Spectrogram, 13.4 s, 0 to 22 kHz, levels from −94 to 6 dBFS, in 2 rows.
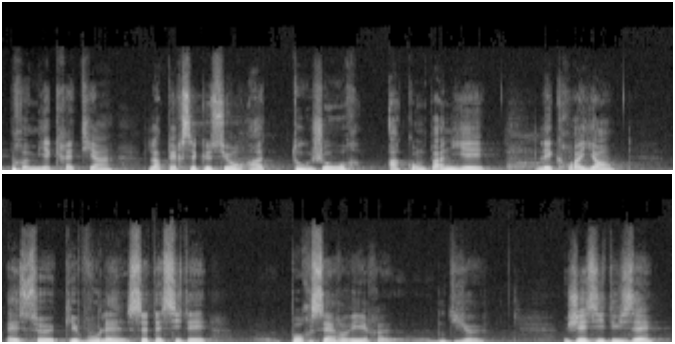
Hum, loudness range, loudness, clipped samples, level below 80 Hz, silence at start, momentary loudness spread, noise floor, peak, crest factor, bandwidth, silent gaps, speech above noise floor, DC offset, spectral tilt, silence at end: none; 3 LU; -19 LUFS; under 0.1%; -44 dBFS; 0.1 s; 13 LU; -50 dBFS; -2 dBFS; 18 dB; 15.5 kHz; none; 32 dB; under 0.1%; -6 dB/octave; 0.15 s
